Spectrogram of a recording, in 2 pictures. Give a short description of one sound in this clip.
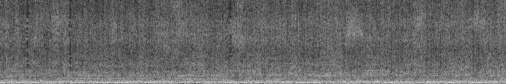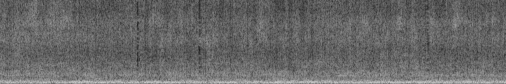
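Loud dance music plays steadily.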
